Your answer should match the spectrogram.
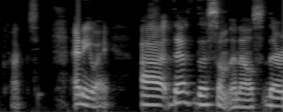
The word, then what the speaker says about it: Craxy: It's pronounced Craxy.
